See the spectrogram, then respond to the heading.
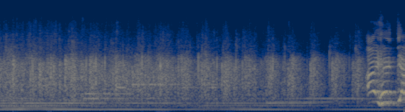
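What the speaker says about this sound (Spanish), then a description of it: "Denle un aplauso bien fuerte a nuestro Dios." A church congregation in New York applauds loudly and steadily during a service, a dense sustained clapping that carries on throughout before a voice briefly rises at the end.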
